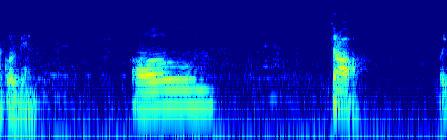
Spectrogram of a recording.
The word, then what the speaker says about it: ওম: ওম উচ্চারণ কিন্তু অ হ্রস্ব ম, অর্থাৎ ওম। ওং না, তো ওং না, উচ্চারণ করবেন ওম।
